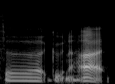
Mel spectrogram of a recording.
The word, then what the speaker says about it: Thurgoona: Thuguna. – Thuguna. Can you spell it? – Thuguna. T-H-U-R-G-O-O-N-A.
